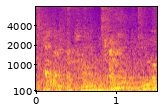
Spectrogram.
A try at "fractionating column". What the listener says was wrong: It is a fractionating column, not fractioning column. Fractionating column to the distillation flask.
